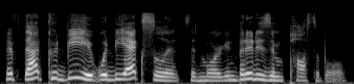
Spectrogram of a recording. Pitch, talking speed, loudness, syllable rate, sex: 215 Hz, 235 wpm, -17 LUFS, 5.9 syllables/s, female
